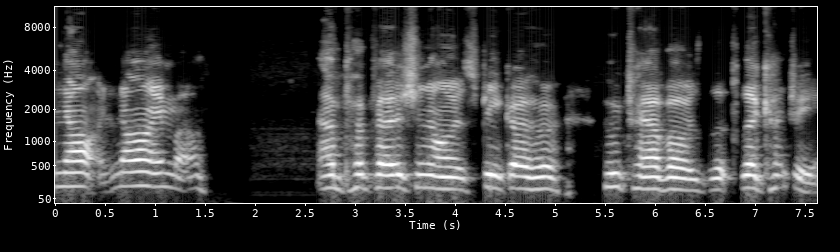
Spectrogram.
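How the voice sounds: Speaking at a very slow pace, a man with an American accent has a high-pitched voice.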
